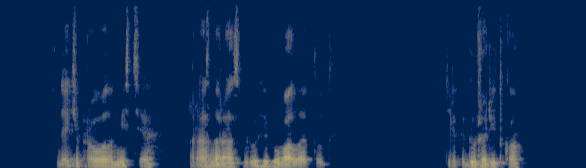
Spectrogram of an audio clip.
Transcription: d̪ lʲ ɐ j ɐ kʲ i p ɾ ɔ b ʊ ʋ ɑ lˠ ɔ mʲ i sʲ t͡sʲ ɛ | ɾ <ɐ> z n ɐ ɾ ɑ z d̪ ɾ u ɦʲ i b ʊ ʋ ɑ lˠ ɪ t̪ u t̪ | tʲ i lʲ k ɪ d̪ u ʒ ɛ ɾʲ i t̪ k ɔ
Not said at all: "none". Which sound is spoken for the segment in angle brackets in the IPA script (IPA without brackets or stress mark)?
ɑ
